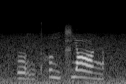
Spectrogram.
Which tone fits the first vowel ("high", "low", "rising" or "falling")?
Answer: low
